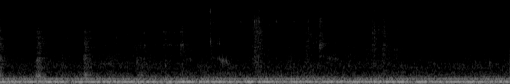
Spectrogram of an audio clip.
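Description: Steady low hum with faint scattered clicks and light crackles of fingers handling food on a plate.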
